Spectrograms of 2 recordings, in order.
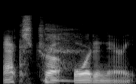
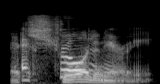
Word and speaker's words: extraordinary: amazing oh pink fun being and it's not pronounced extraordinary it's extraordinary okay so remember that all right because i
